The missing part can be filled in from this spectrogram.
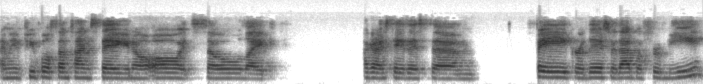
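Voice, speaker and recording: The speech is in a Quebec accent with monotone, flat intonation. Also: woman. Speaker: nurse and franchisee. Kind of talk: interview. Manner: loud.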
